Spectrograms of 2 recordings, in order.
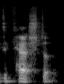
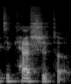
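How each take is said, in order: First: The name is said with Japanese pronunciation. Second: The name is said with English pronunciation. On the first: "when the Japanese people say it, they say" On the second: "When p- people in English say it, they say"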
